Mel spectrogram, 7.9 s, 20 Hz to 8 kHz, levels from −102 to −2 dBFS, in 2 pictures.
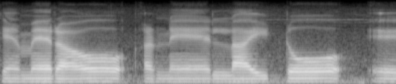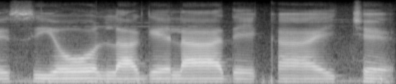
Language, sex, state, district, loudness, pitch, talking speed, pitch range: Gujarati, male, Gujarat, Gandhinagar, -17 LUFS, 110 Hz, 60 wpm, 110-115 Hz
